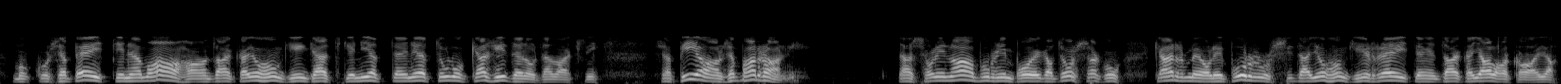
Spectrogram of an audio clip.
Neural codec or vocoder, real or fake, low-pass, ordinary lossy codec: vocoder, 44.1 kHz, 128 mel bands, Pupu-Vocoder; fake; 3.6 kHz; none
